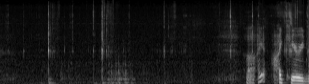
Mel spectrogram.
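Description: A small plastic lid clicks.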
